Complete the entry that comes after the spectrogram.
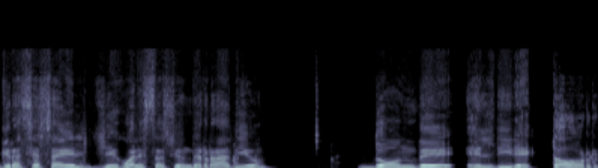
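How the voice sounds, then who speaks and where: Lively intonation in a Mexican accent, dry and close with no echo, on a very clean recording with a silent background. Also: man. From Mexico. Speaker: voice actor and announcer. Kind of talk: interview answer.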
